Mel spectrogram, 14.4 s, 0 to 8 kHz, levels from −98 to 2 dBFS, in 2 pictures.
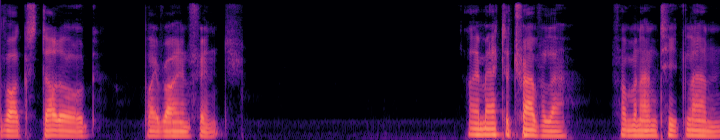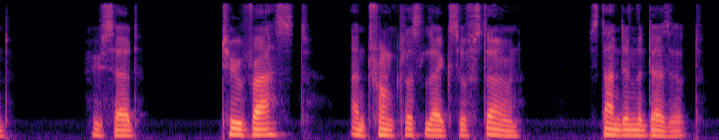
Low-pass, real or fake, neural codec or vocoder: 7.2 kHz; fake; codec, 16 kHz in and 24 kHz out, 2.2 kbps, FireRedTTS-2 codec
